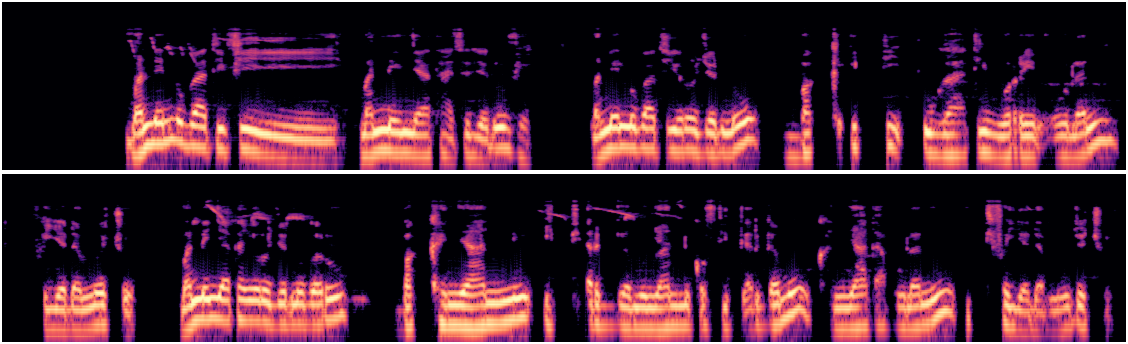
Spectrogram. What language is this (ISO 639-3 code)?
orm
